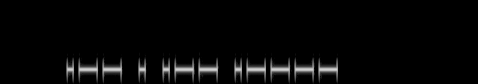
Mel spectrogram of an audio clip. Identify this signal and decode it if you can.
Morse code, heard as a keyed tone, about 21 wpm, 700 Hz. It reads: WEW1
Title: Four Challenging Letter-Number Combinations 20wpm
